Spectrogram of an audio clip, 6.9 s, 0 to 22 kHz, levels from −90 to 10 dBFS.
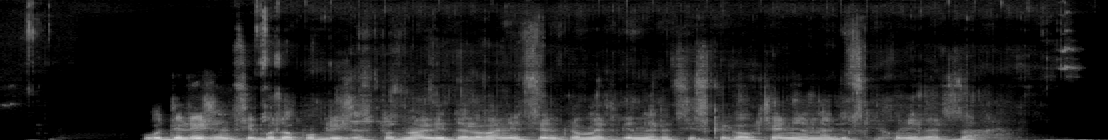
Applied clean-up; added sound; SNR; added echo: neural mask model Resemble Enhance denoiser.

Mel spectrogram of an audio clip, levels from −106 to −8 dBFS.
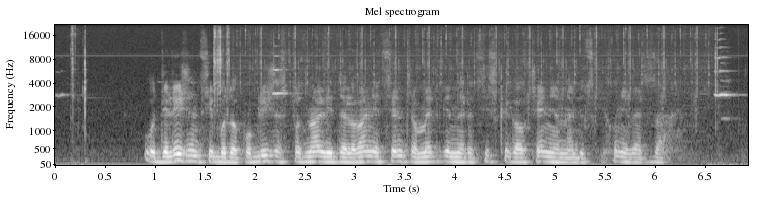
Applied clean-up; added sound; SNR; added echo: none; Mechanisms + Screech; 13 dB; none.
